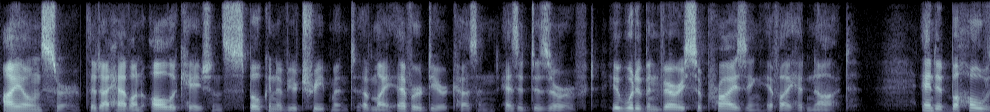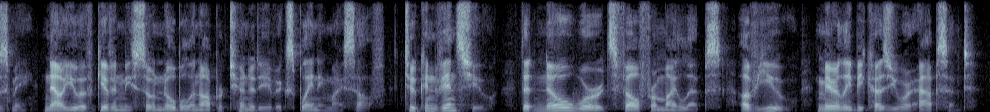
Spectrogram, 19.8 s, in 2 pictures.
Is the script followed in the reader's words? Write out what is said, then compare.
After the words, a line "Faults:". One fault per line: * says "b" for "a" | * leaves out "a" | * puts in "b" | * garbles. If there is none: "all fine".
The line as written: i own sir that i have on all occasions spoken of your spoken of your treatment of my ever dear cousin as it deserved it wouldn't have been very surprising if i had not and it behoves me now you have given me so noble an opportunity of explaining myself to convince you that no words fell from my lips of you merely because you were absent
i own sir that i have on all occasions spoken of your treatment of my ever dear cousin as it deserved it would have been very surprising if i had not and it behoves me now you have given me so noble an opportunity of explaining myself to convince you that no words fell from my lips of you merely because you were absent
Faults:
* leaves out "spoken of your"
* says "would" for "wouldn't"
